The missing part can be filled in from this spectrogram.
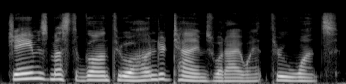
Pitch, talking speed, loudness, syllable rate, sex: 190 Hz, 225 wpm, -17 LUFS, 4.9 syllables/s, female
